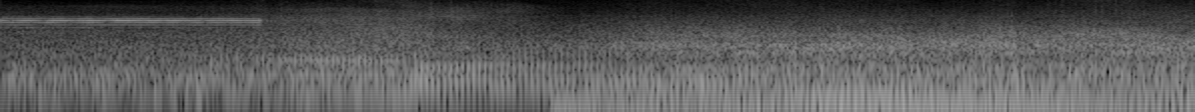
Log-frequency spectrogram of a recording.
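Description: Road traffic: a steady wash of passing vehicles, with a low drone from the score coming in about halfway.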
